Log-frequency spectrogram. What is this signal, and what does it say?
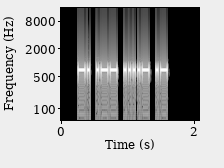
Morse code, heard as a keyed tone, about 36 wpm, 700 Hz. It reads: NW4A
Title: USA Call Signs - 4 Characters - Repeated 3x - 35wpm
